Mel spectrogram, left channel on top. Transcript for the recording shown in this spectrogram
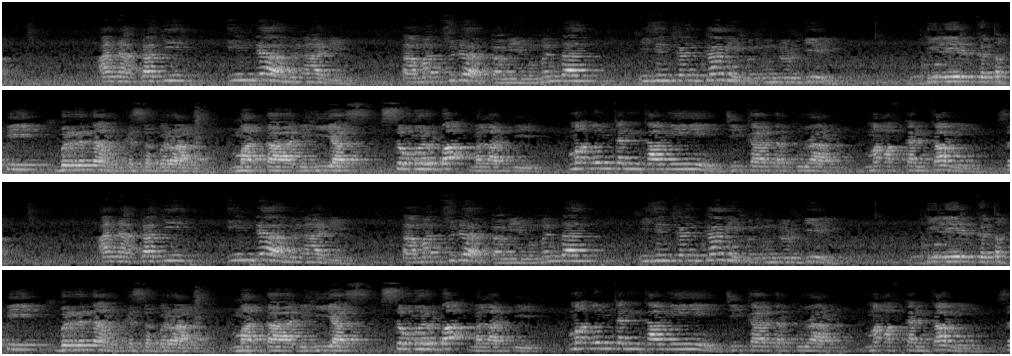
anak kaki indah menari. Tamat sudah kami membentang, izinkan kami mengundur diri. Hilir ke tepi, berenang ke seberang, mata dihias, semerbak melati. Maklumkan kami jika terkurang, maafkan kami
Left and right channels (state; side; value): noise; left; rumble, 19 dB below the sound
